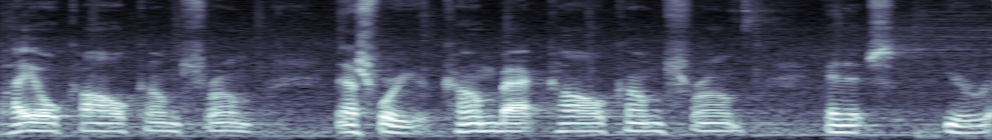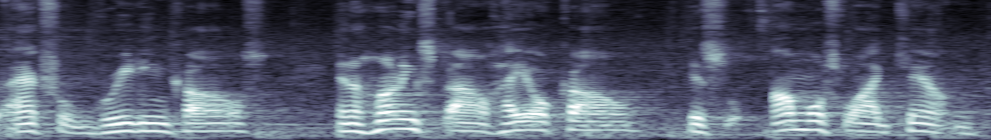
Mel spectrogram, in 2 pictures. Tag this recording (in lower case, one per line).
speech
